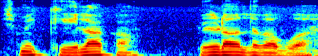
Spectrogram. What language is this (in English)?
Hindi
